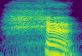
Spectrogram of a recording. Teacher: হলকের মধ্যখানে হতে উচ্চারিত হবে হা।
